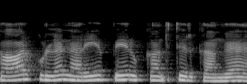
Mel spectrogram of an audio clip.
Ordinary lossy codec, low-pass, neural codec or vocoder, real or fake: none; 7.2 kHz; none; real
